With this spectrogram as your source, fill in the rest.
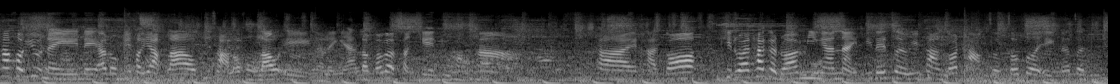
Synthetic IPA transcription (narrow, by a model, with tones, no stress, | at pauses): t̪ʰaː˥˩kʰa˦˥wjuː˨˩na˧jna˧jʔaː˧ɾo˨˧mt̪ʰiː˥˩kʰa˦˥wjaː˨˩k̚la˥˩wp̪ʰiː˥˩saː˨˩˦wɾa˧wkʰɔː˨˩˦ŋɾa˥˩wʔeː˧ŋʔa˧ɾa˧jːŋi˦˥ɐ˧lɛː˦˥wkɔː˥˩bɛː˨˩p̚sa˩˦ŋkeː˨˩t̪̚juː˨˩aː˨˩˦ŋhaː˧˩ | t͡ɕʰa˥˩jkʰa˦˥˩kɔː˥˩ | kʰi˦˥t̪̚waː˥˩t̪ʰaː˥˩kɤː˨˩t̪̚waː˥˩miː˧ŋaː˧nːa˩˦jt̪ʰiː˥˩daː˥˩jt͡ɕɤː˧wiː˦˥˩pʰaː˧ŋkɔː˥˩t̪ʰaː˩˦mso˨˧˩nst̪u˧ɐʔeː˧ŋnaː˦˥˩t͡ɕɛ˨˩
